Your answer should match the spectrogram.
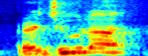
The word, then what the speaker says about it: radula: Radula or radula, either pronunciation is correct, radula or radula.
